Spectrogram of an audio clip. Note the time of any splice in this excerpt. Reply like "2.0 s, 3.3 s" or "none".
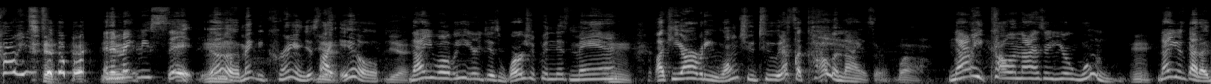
6.4 s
